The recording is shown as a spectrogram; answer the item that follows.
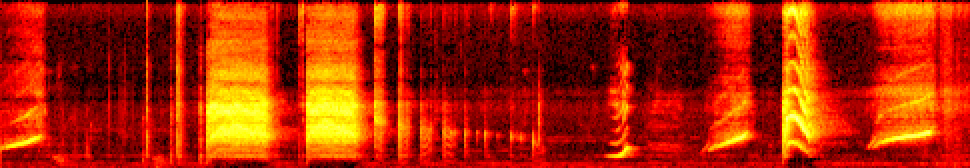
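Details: Talking ringneck parrot giving loud buzzy bursts followed by several sharp rising whistles, spaced about half a second to a second apart.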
